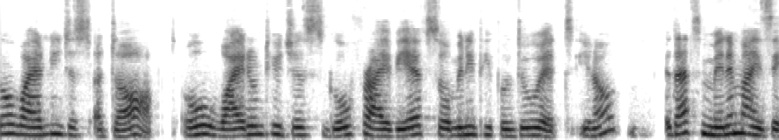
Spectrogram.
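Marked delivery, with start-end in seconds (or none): none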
